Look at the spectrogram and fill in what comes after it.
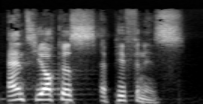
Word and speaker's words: Antiochus Epiphanes: Antiochus Epiphanes.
